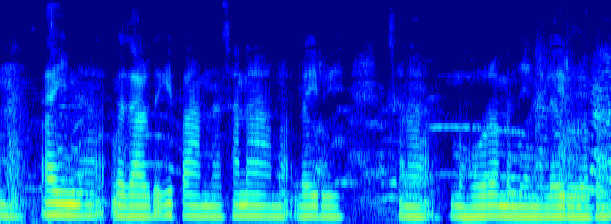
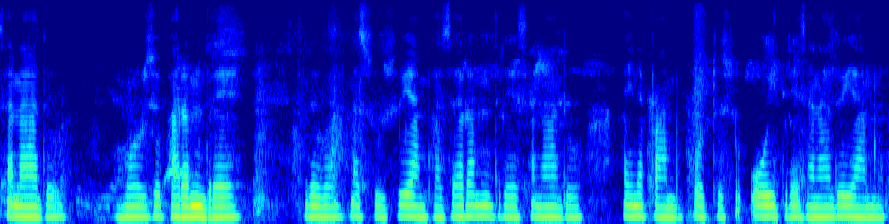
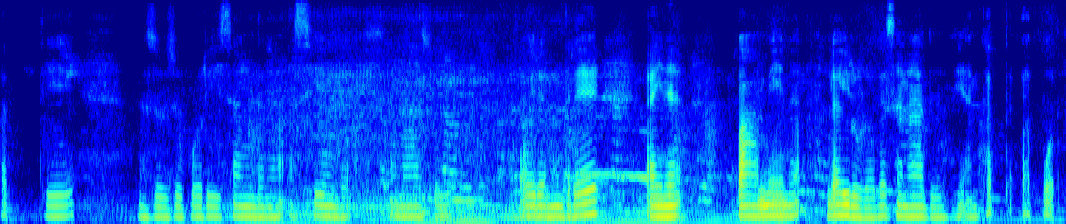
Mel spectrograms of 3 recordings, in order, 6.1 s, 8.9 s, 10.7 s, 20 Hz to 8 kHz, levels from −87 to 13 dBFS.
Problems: background sounds at intervals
